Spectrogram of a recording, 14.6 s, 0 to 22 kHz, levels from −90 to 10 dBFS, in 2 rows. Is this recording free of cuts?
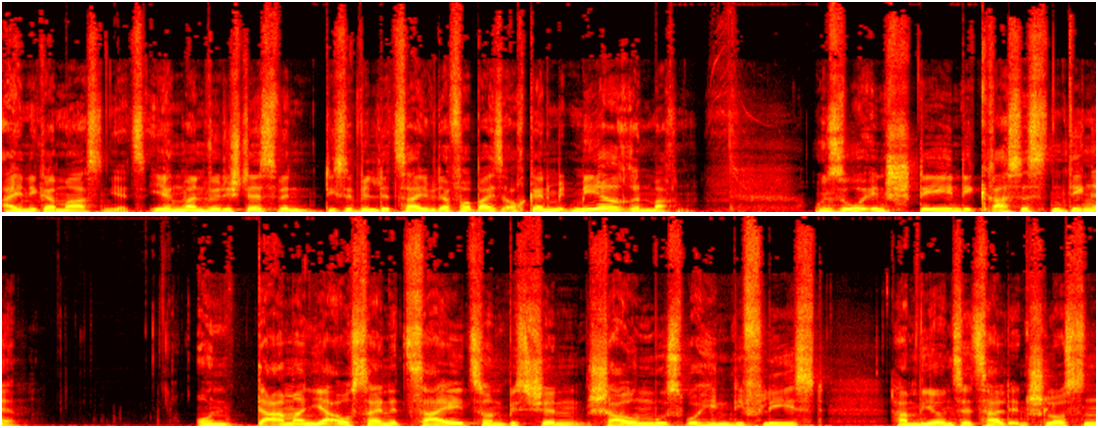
yes; 0 cuts

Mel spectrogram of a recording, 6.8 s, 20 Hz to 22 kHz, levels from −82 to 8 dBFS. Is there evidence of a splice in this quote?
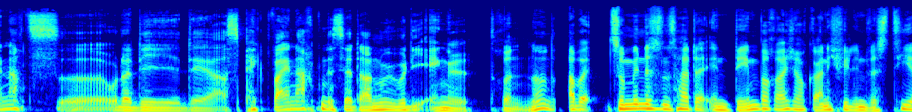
yes; 1 cut; at 4.1 s

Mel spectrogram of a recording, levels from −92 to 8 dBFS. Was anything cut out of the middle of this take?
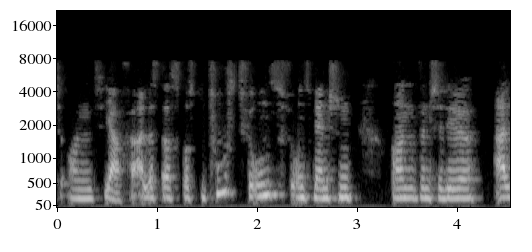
no; 0 cuts

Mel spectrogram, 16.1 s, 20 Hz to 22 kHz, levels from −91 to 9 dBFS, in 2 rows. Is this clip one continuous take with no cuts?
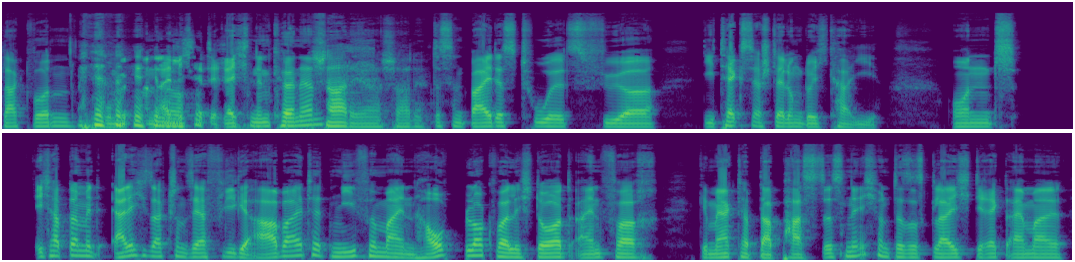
no; 1 cut; at 3.2 s

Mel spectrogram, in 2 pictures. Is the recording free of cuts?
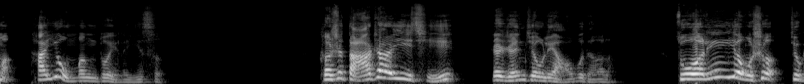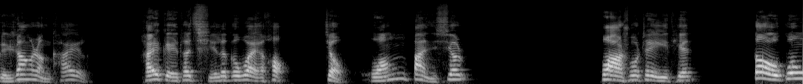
yes; 0 cuts

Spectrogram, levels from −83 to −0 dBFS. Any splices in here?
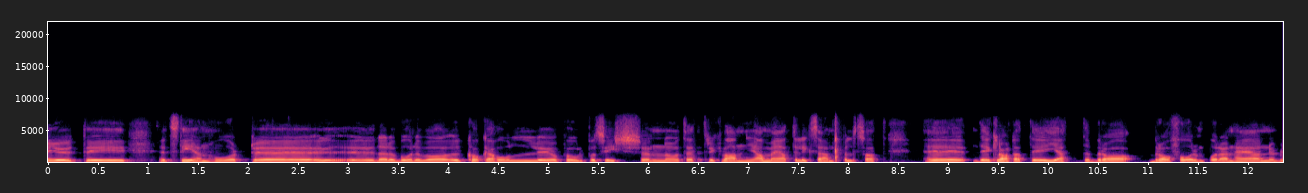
yes; 2 cuts; at 3.3 s, 8.1 s

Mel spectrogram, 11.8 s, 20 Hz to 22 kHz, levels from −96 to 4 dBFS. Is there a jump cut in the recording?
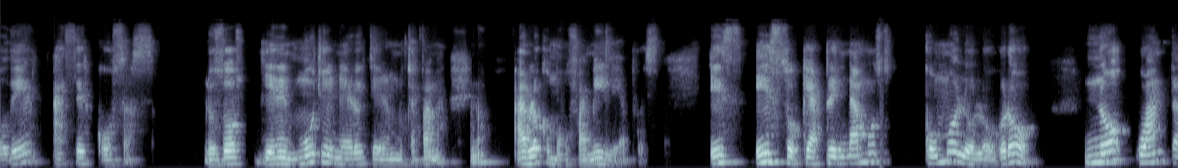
yes; 2 cuts; at 4.7 s, 7.0 s

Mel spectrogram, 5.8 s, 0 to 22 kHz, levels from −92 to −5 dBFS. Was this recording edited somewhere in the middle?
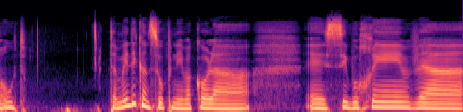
yes; 1 cut; at 1.3 s

